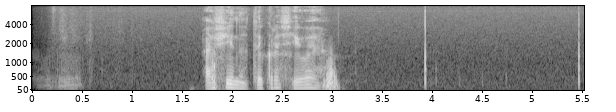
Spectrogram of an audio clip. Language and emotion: Russian, neutral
